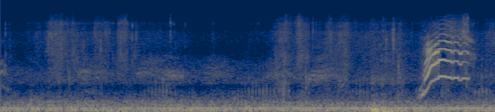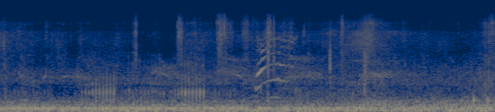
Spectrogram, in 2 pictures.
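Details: Black domestic cat, described as content and purring, gives one clear upswept then falling meow followed later by a fainter short meow, above a continuous low rumble.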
